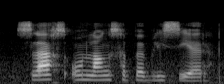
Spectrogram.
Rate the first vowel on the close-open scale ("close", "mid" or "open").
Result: open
